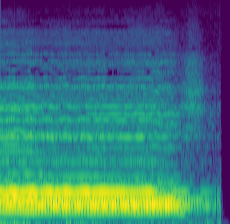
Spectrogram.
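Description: A 'heavenly sheesh' sound effect: voices hold the long 'ee' of 'sheesh' as a steady choir-like chord of several pitches, which ends with a soft 'sh' and fades out near the end.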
